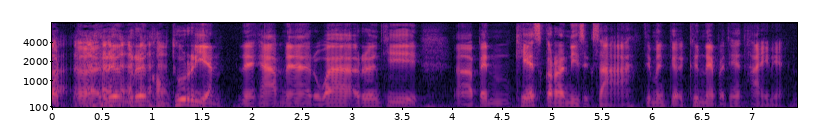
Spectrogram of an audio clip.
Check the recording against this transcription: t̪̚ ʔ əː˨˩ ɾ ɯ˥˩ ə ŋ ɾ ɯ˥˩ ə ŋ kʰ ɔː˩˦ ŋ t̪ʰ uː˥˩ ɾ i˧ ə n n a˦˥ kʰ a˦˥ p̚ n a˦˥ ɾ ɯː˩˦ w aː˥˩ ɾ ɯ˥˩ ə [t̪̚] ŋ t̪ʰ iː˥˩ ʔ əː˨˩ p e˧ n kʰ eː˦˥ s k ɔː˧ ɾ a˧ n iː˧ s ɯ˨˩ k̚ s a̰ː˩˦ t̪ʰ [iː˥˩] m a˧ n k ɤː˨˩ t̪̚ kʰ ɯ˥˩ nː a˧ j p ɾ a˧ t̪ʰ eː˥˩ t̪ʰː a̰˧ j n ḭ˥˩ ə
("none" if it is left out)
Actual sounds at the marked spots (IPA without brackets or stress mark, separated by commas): none, iː˥˩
